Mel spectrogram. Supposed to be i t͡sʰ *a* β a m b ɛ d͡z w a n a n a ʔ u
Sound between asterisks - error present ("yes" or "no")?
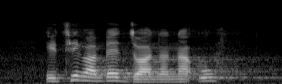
yes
